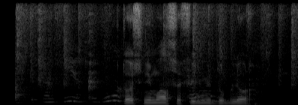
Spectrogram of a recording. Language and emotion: Russian, neutral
